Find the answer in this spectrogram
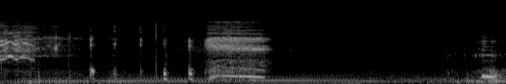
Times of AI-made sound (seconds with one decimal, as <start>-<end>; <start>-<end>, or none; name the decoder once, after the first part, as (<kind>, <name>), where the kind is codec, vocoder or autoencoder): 0.0-1.3 (vocoder, HiFi-GAN); 3.6-5.1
